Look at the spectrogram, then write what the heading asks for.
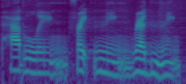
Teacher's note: they can be said as three syllables with a syllabic nasal or lateral in the middle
